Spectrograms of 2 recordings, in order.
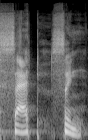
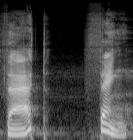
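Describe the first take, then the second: First: Both words begin with an s sound. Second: Both words begin with a th sound. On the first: The speaker calls it wrong. "Também não é som de S, tá? Não é sat, sim, não" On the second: The speaker calls it right. "É o som do T H... então você vai pronunciar dessa forma"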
